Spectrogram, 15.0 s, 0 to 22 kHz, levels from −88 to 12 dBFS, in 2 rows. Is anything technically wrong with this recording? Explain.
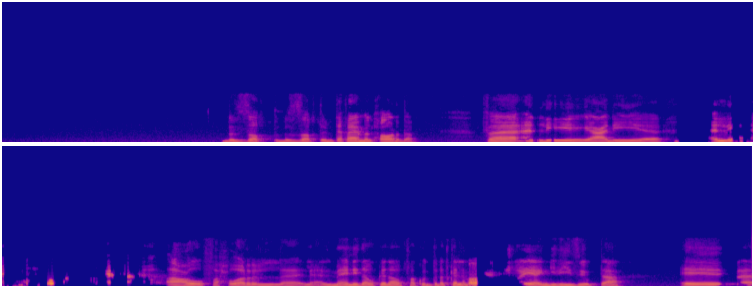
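Yes, there are two related problems, both from echo cancellation struggling on a call.

First, the other side's voice leaking through. At 6.71 to 6.8 s a faint second voice, about 15 dB under the talker, slips in. It returns at 7.97 to 8.19 s, roughly 10 dB louder than the talker, then at 8.54 to 8.83 s at about the same level, and at 12.17 to 12.29 s about 5 dB above. The likely cause is a loudspeaker echo the canceller didn't fully strip from the mic.

Second, speech suppressed in double talk. At 7.07 to 7.14 s the talker briefly dips by around 20 dB. From 7.3 to 9.16 s, about two seconds, it's pushed down by as much as 40 dB, overlapping those louder leaks. At 12.29 to 12.78 s, right after the last leak, there's another half-second drop of around 40 dB. This is likely the canceller failing to tell the talker from the echo while both were active, so it turned everything down. 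The band stopping at 8 kHz is just the call processing and isn't part of this.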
